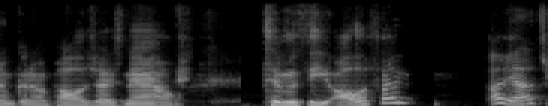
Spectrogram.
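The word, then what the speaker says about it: Olyphant: gonna apologize now timothy oliphant oh yeah that's right okay cool uh because i didn't know uh uh so i've heard it olafant and oliphant so yeah and i'm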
